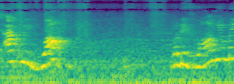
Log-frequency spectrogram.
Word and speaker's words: Ram: The 29th letter is not tar, it's actually rom. What is rom, you may ask? Rom, like R-A-M. It's pronounced wrong.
